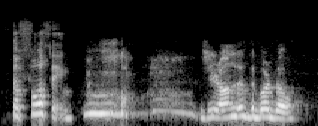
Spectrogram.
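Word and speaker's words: Girondins de Bordeaux: Gironde de Bordeaux. And that's the way you say it in French? Yeah.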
